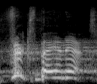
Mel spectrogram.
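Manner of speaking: high yelled command; yelled order. Acted. Chamberlain yells to his men, high command. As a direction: bark the order down the line. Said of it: "And he yelled it".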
